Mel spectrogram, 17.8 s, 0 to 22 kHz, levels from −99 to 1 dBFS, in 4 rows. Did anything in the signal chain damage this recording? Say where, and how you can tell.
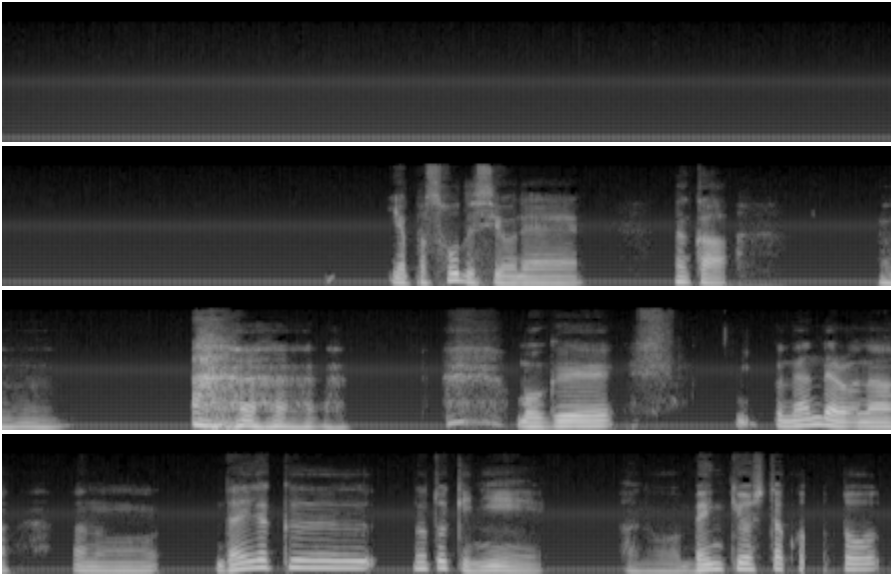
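Yes, in the analogue wiring: a mains buzz at 60 Hz runs under the speech for the whole clip, roughly 30 dB down. Switching spikes from an unshielded or dimmer-fed path show as evenly spaced horizontal harmonic lines on a spectrogram, climbing into the kHz range.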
